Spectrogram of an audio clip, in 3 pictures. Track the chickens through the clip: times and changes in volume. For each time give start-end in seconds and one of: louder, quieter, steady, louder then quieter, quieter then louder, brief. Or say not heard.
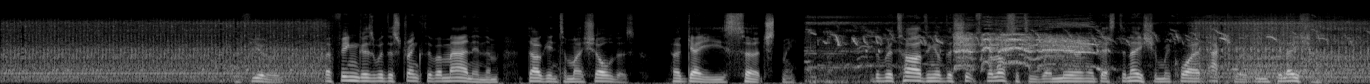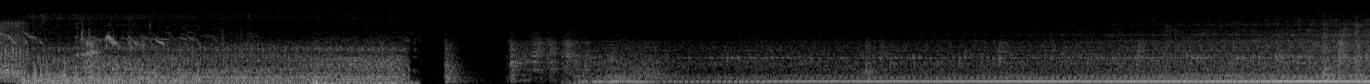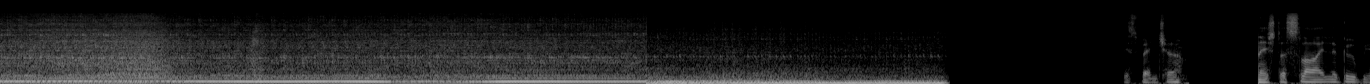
8.1-17.9 quieter.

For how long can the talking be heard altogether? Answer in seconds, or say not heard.
12 s.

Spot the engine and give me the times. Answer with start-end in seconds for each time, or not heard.
0.0-3.4, 11.8-36.9.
